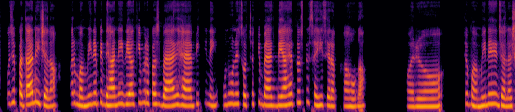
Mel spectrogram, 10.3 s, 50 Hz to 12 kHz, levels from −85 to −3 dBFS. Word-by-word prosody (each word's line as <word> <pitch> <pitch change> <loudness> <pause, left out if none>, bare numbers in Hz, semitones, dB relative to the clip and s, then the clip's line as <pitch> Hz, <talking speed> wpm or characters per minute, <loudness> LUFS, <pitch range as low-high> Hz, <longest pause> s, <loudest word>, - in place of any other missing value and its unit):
मुझे 330 +3 -4
पता 290 +1 +5
नहीं 335 -1 0
चला 245 -4 +1 0.4
और 320 - -4
मम्मी 255 +1 +2
ने 315 +1 0
भी 335 +2 -4
ध्यान 260 -1 +5
नहीं 305 +2 -1
दिया 295 0 +3
कि 330 +3 -7
मेरे 330 -1 -3
पास 300 -1 0
बैग 250 +3 +4
है 245 -2 +4
भी 300 - -8
कि 315 0 -24
नहीं? 260 -2 -4
उन्होंने 305 +2 -2
सोचा 285 0 -4
कि 330 - -9
बैग 260 -2 +2
दिया 265 0 +4
है 295 +2 +2
तो 340 +3 -6
उसने 355 +1 -9
सही 270 -4 0
से 260 -1 -1
रखा 235 0 -5
होगा। 230 +2 -1 0.9
और 225 -1 -3 1.0
जब 300 -3 -8
मम्मी 235 +1 +2
ने 300 +2 +1
ज्वेलर्स 240 -2 +1
275 Hz, 210 wpm, -23 LUFS, 250-305 Hz, 1.0 s, पता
